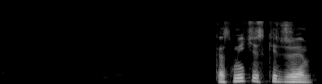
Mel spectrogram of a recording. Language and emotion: Russian, neutral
